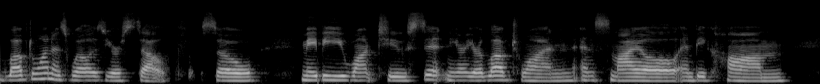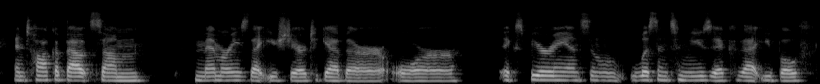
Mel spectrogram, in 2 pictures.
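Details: Adult woman speaking; normal fluent speech.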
